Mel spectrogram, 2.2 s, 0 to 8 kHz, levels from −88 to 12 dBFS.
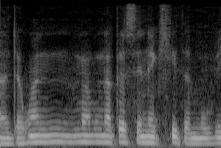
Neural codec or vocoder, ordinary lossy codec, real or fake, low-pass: codec, 16 kHz, 1.1 kbps, Voila-Tokenizer; none; fake; 7.2 kHz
